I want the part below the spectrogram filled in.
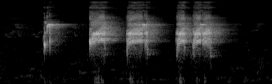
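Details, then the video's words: Male black francolin (kala teetar) from Khushab giving its breeding call: a harsh, grating opening note followed by four loud rasping notes in quick rhythm, the last two run close together, over a quiet background. "kala teeter ki awaz"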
